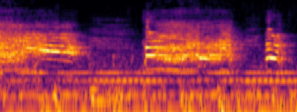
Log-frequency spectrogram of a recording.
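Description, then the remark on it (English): Actor Stephen Baldwin lets out loud, pained yelping screams in three strained bursts in a film scene where he puts his hand in a vat of acid, the last one short and sharp, with a low steady hum running underneath. “But Stephen Baldwin's, like, yelp when he puts his hand in the vat of acid was priceless.”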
